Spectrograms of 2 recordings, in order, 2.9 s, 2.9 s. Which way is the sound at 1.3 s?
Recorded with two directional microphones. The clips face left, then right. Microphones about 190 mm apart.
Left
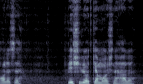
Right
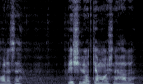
50° left (ahead or behind).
